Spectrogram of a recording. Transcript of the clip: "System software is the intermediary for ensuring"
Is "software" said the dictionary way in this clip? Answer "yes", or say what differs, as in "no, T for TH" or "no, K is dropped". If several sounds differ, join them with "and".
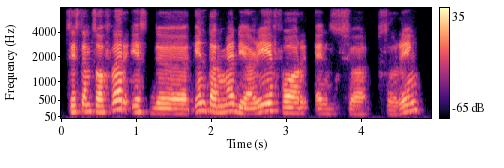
yes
